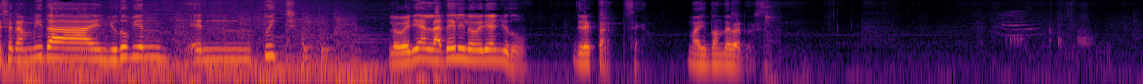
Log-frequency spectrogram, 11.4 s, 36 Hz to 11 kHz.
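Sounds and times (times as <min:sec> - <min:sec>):
speech: 0:00.0 - 0:07.8
faint hum: 0:03.9 - 0:11.4
cat meowing: 0:10.0 - 0:10.5.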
